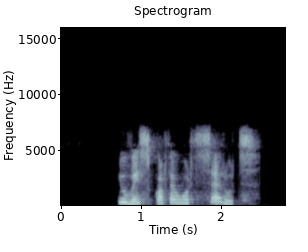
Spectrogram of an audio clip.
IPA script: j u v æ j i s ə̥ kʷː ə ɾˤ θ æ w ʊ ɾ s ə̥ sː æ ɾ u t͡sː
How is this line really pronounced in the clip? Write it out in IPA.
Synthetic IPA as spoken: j u v æ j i s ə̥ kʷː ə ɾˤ θ æ w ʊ ɾ θ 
